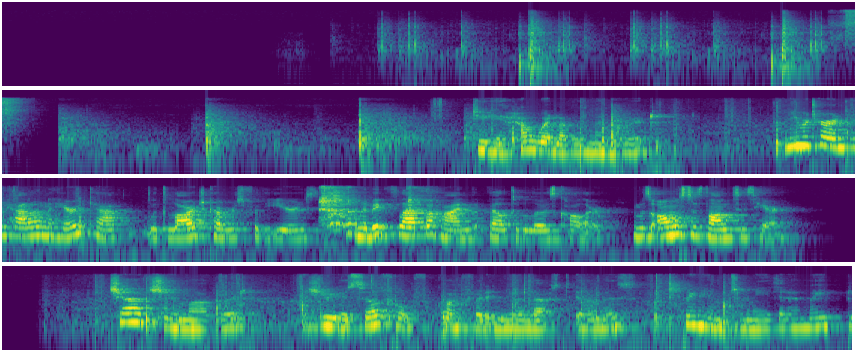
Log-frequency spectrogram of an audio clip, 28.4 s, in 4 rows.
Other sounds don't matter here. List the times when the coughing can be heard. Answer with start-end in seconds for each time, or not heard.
16.9-17.9.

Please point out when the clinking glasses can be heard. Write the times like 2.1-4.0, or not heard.
not heard.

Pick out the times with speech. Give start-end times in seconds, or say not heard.
11.0-12.8, 13.6-20.8, 22.2-28.3.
